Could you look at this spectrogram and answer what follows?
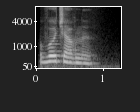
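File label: "вӧчавны", Komi, female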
